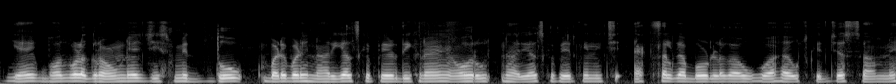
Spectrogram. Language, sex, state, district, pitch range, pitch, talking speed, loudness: Hindi, male, Chandigarh, Chandigarh, 135-145 Hz, 140 Hz, 215 wpm, -16 LUFS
